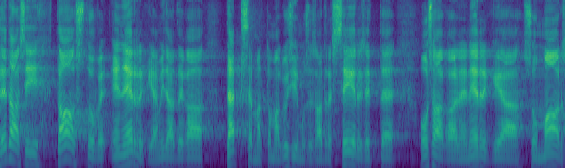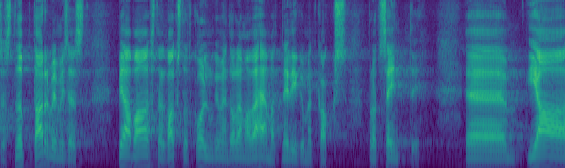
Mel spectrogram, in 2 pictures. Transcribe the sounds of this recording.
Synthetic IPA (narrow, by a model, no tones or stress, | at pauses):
t̪e̞d̪ɑsit̪ɑːst̪uve̞ne̞rɡ̥iɑmid̪̥ɑt̪e̞ɡɑ | t̪æpse̞mɑlt̪ːˑo̞mɑkysimuse̞sɑd̪ɾe̞sːe̞ːɾisit̪ːe̞ | o̞sɑkɑle̞ne̞rɡ̥iɑsumːɑːrse̞st̪lɤpːˑt̪ɑrbimise̞st̪ | peɑbɑːst̪ɑlkɑkst̪uhɑt̪̚ko̞lmkymːed̪o̞le̞mɑvæɦe̞mɑlt̪ne̞lʲikymːe̞nt̪̚kɑkspro̞t̪se̞nʲt̪ːˑi | jɑ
